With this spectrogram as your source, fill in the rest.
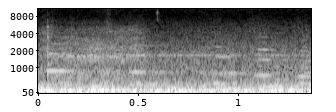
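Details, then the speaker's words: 2016 Chrysler Town and Country fleet van with a 62TE transmission, barely rolling: a loud, steady high whine over a low rumble, typical of a worn transmission pump. The transmission fluid was later found deteriorated, with code P0897. "oh that whining noise I will I even make it in the shop okay this is whining pretty bad and I am barely moving"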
